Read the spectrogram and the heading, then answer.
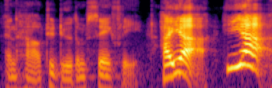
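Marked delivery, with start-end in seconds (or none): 1.6-2.6 sharp high kiai yells, much louder; martial arts shouts. Acted. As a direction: shout each strike like a fighter throwing a blow. Stuntmen teach martial arts moves.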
